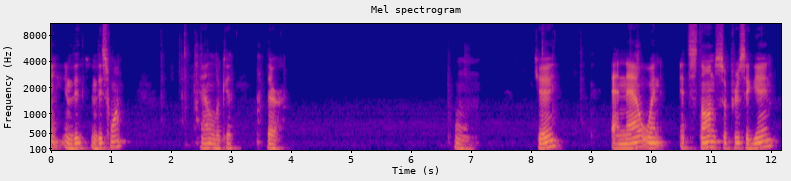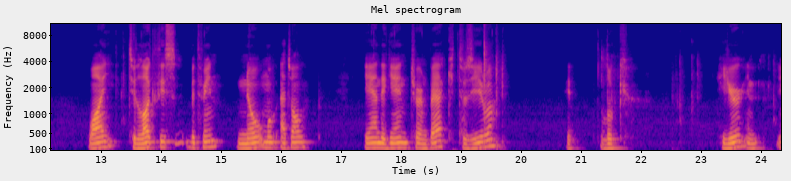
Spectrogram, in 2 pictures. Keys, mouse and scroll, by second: 0.0 click, 0.4 space, 6.3 space, 7.0-10.0 drag, 10.0 i, 11.4-15.0 drag, 16.9-19.5 drag, 20.4-20.8 scroll down 2, 20.8-22.7 shift+middle drag, 22.7-23.1 scroll up 2, 23.1-24.3 shift+middle drag.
